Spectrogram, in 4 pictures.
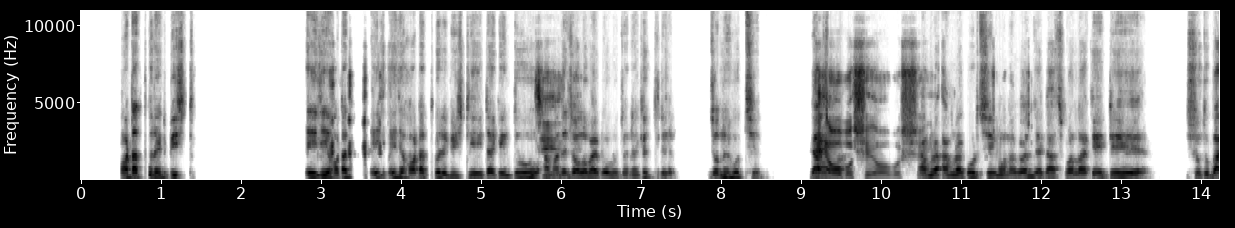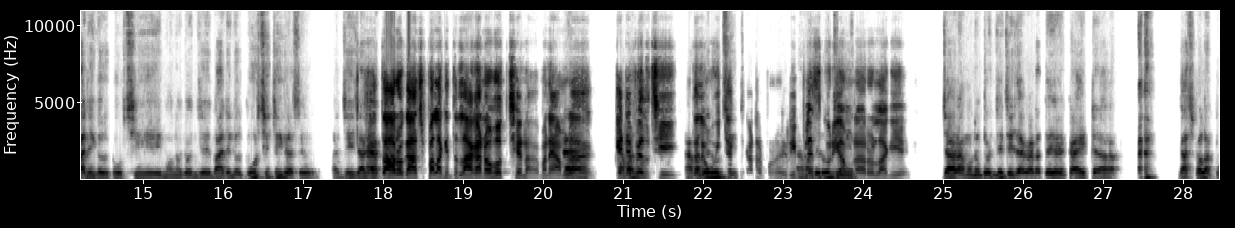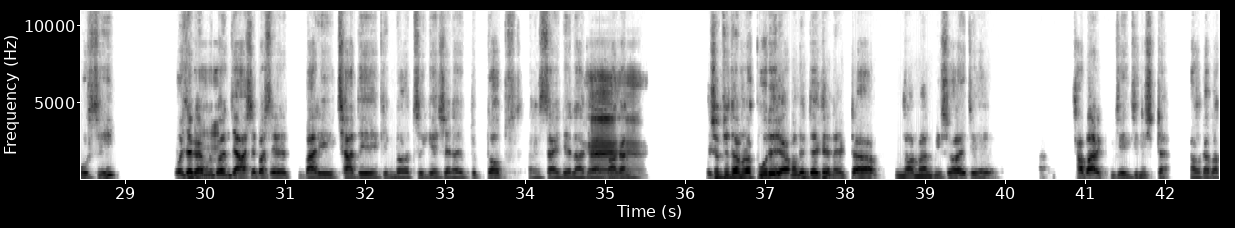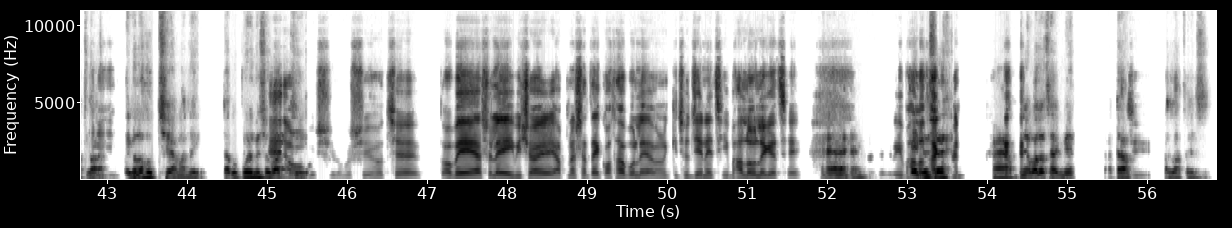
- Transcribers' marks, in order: chuckle; tapping; in English: "রিপ্লেস"; throat clearing; chuckle
- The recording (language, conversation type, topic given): Bengali, unstructured, জলবায়ু পরিবর্তন নিয়ে আপনার সবচেয়ে বড় উদ্বেগ কী?
- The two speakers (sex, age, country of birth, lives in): male, 20-24, Bangladesh, Bangladesh; male, 25-29, Bangladesh, Bangladesh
